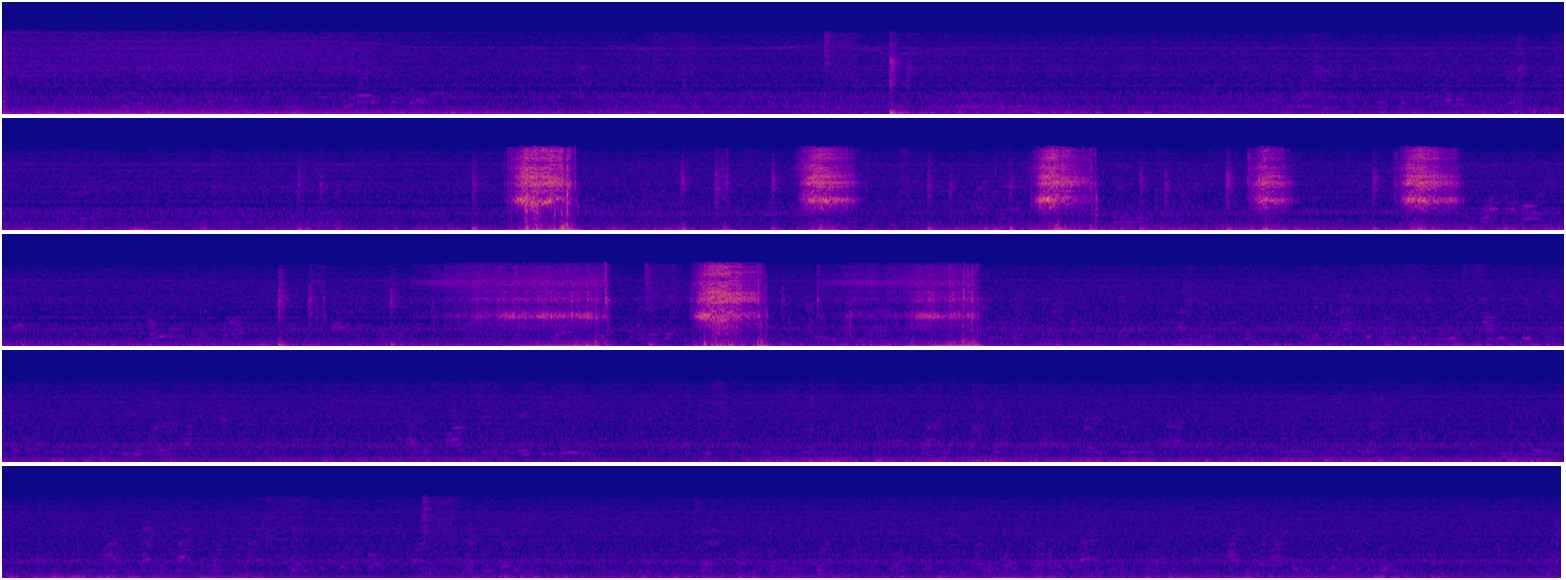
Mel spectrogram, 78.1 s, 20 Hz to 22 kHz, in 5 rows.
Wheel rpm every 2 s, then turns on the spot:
0, 0, 0, 0, 0, 0, 0, 0, 0, 0, 20, 0, 0, 0, 10, 0, 0, 0, 10, 20, 10, 0, 0, 0, 0, 0, 0, 0, 0, 0, 0, 0, 0, 0, 0, 0, 0, 0, 0.
40-42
